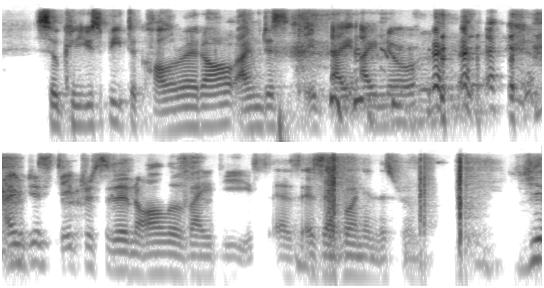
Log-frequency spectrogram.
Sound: laughs

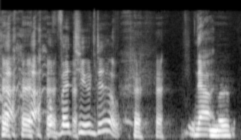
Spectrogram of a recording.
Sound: everyone laughing

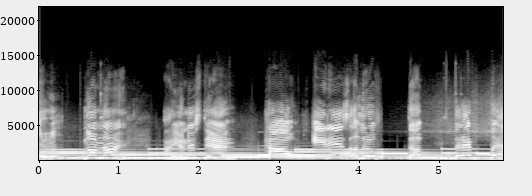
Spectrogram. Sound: beep

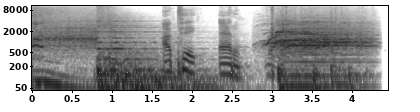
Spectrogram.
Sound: cheers and applause

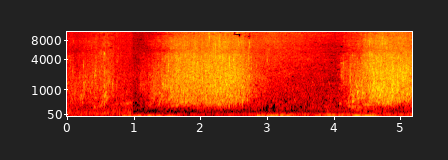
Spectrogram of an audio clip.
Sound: lapping waves

